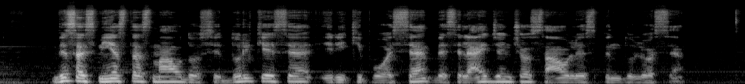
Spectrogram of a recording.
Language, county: Lithuanian, Kaunas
